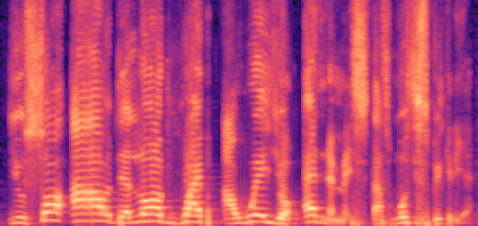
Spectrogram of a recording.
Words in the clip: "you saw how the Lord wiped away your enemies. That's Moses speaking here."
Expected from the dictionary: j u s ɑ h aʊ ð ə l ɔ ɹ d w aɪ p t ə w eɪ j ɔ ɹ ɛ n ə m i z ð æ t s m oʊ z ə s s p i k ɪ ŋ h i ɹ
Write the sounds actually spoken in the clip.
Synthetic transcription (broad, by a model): j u s ɑ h aʊ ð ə l ɔ d w aɪ p ə w eɪ j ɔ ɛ n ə m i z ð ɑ t s m oʊ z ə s s p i k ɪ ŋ h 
